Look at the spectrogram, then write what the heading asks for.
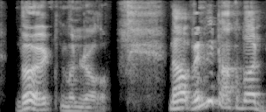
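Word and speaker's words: Burt Munro: called bert monroe right what new zealanders call it birth monroe well i am not with that kind of pronunciation so i'm just going to stick to my own which is typical indian pronunciation and that is burt monroe now when we talk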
